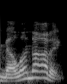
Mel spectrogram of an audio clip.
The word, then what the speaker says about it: melanotic: If you have a lot of melanin in your skin, you're melanotic, which rhymes with exotic.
